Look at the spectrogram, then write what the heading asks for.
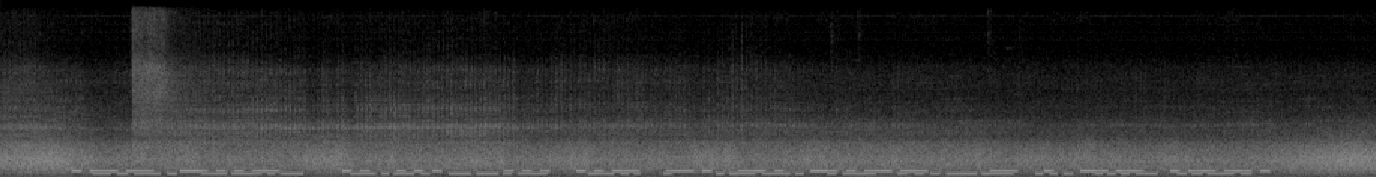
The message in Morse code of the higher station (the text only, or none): WX IS SUNNY TEMP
